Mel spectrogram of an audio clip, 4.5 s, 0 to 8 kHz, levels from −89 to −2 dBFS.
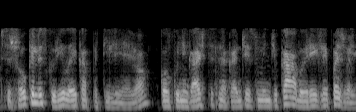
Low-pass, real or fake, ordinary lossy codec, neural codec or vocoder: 7.2 kHz; real; AAC, 16 kbps; none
